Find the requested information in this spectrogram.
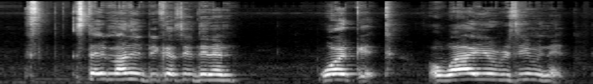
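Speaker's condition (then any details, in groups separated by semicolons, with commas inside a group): Cerebral palsy; present from birth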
